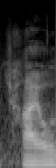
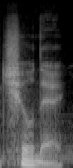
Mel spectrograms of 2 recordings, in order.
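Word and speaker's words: Childe: you know or a child or whatever i keep saying his name wrong i'm so used to saying chill day but there you go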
